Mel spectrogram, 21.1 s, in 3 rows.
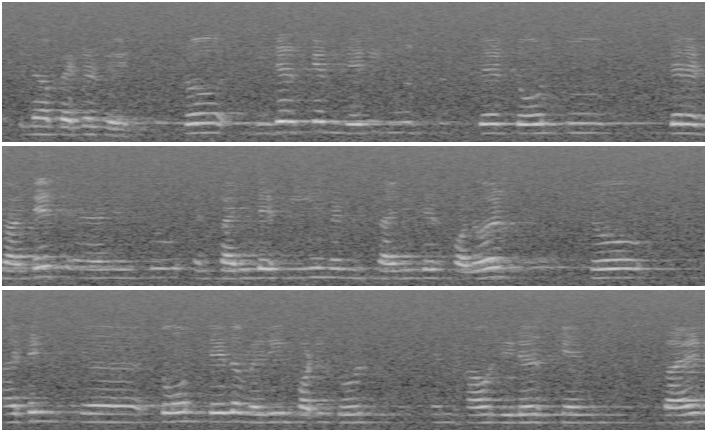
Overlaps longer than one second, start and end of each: none

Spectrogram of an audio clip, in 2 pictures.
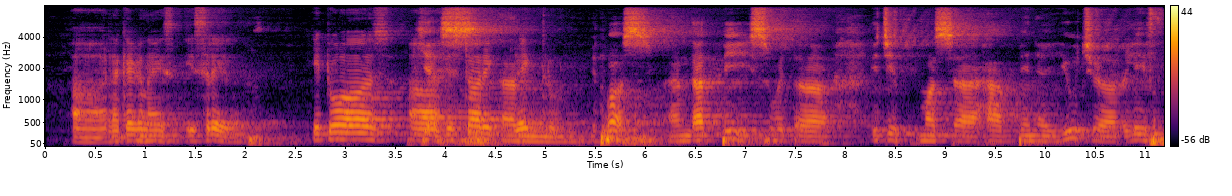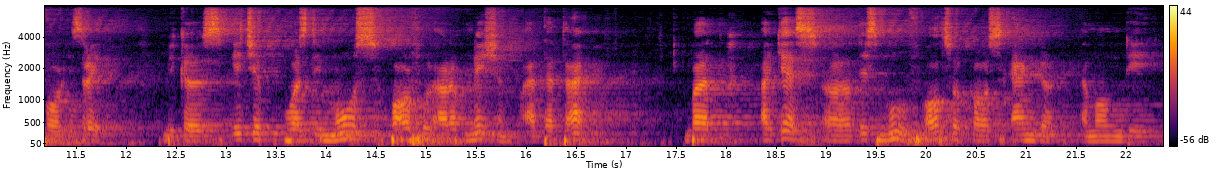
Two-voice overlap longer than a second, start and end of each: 3.6-5.2

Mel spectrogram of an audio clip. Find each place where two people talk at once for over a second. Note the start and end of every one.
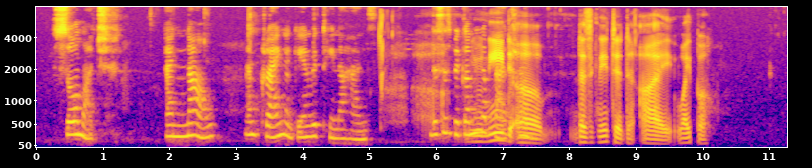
5.9-7.6

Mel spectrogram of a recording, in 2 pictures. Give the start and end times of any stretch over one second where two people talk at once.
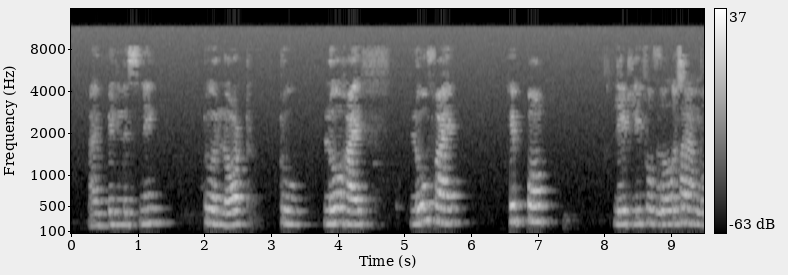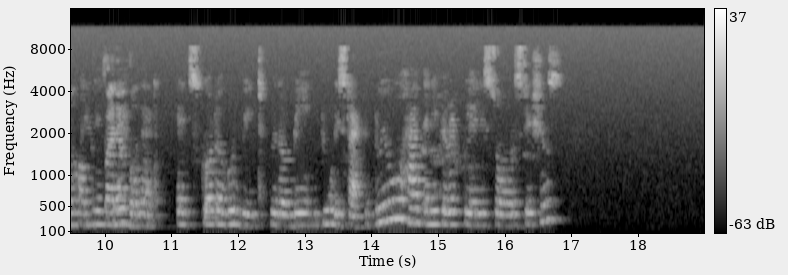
8.8-10.7

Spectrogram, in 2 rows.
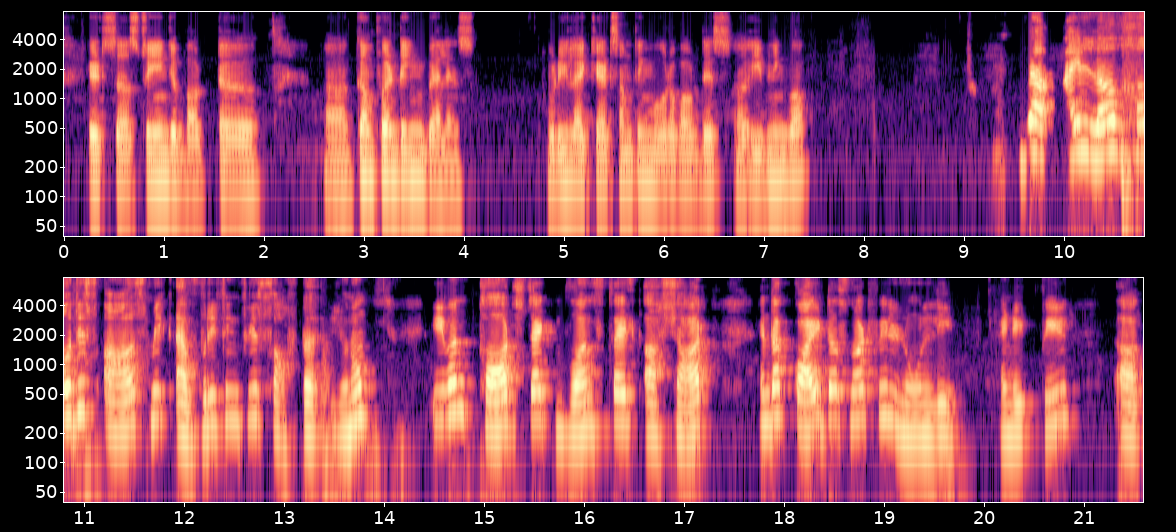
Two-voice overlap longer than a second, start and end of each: none

